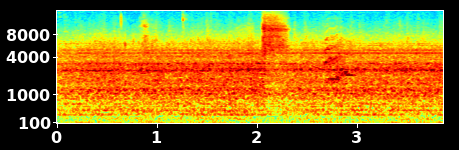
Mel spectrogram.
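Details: Steady rumble and hiss of a passing train or rail vehicle, with no animal calls heard.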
